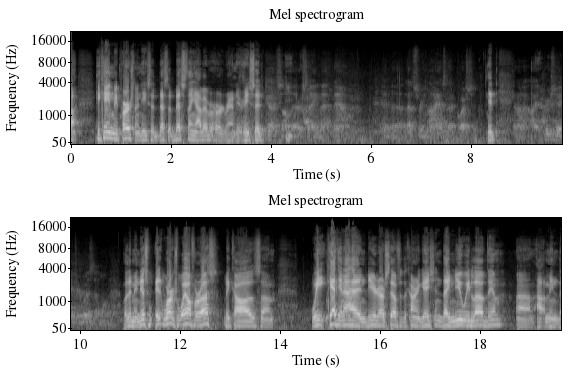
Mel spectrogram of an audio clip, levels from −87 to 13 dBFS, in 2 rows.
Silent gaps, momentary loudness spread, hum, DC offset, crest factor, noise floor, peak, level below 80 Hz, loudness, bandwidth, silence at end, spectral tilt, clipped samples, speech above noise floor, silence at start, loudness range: none; 24 LU; none; under 0.1%; 18 dB; -47 dBFS; -2 dBFS; -46 dBFS; -17 LUFS; 18 kHz; 0 s; -4.5 dB/octave; under 0.1%; 30 dB; 0 s; 16 LU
